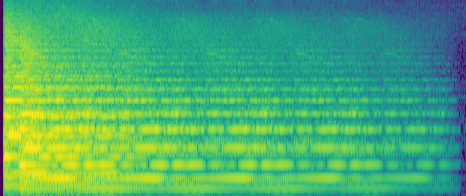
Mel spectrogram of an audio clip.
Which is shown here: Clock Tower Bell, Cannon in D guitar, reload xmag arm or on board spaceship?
Clock Tower Bell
